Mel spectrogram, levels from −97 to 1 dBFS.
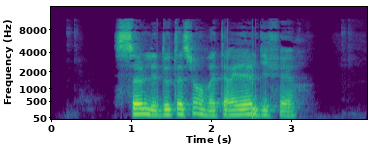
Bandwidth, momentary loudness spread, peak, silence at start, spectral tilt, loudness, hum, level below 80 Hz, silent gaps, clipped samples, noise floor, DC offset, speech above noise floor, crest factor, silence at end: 11.5 kHz; 11 LU; -4 dBFS; 0.8 s; -4.5 dB/octave; -21 LUFS; none; -54 dBFS; none; under 0.1%; -69 dBFS; under 0.1%; 48 dB; 18 dB; 0.9 s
